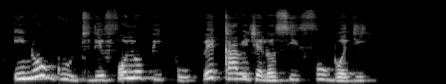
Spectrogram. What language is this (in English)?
Nigerian Pidgin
